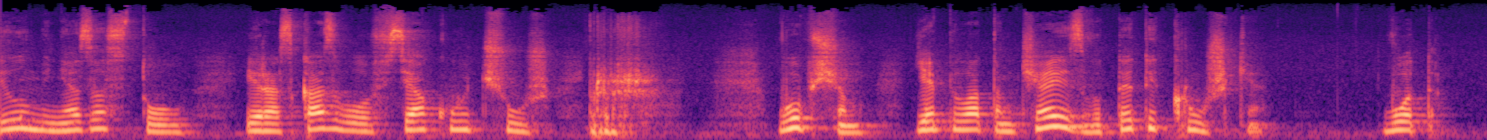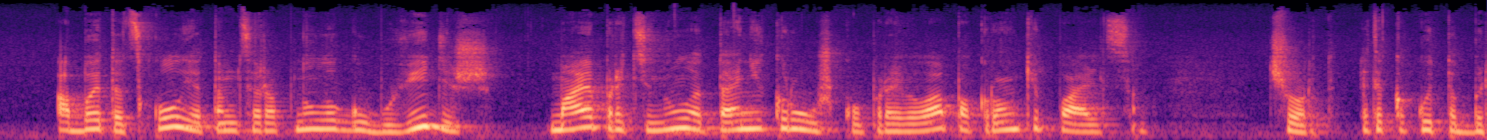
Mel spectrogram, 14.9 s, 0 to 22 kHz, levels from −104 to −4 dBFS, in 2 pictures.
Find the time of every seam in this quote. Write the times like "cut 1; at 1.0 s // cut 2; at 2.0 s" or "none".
cut 1; at 2.9 s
